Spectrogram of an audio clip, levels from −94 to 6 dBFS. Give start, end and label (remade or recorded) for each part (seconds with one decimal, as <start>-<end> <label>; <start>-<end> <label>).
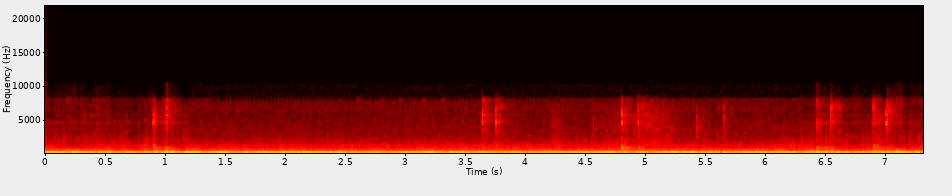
0.0-1.2 remade; 1.2-6.3 recorded; 6.3-7.3 remade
